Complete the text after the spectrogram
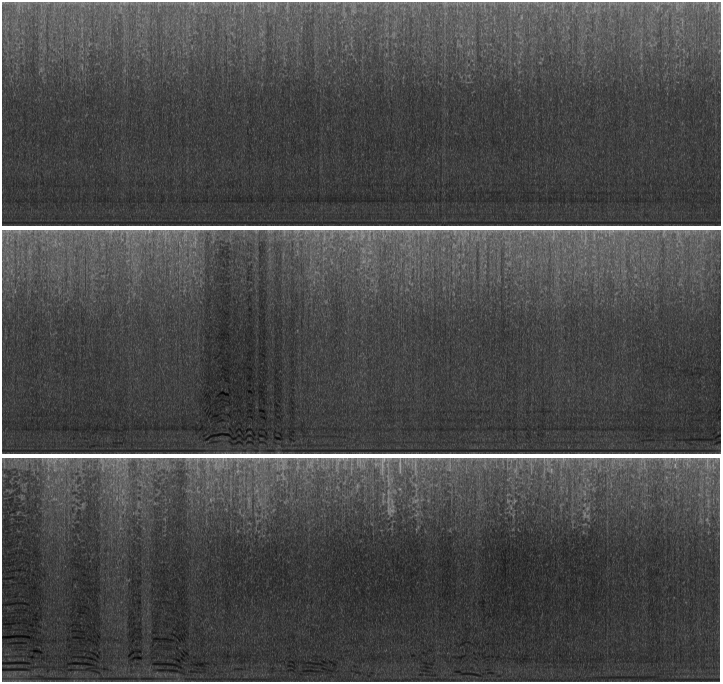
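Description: A boat's outboard motor drones steadily, then drops lower as it slows.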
